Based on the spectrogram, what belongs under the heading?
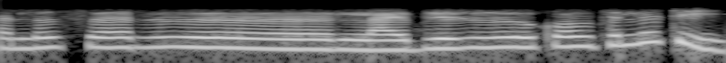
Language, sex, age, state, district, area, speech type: Odia, female, 18-30, Odisha, Jagatsinghpur, rural, conversation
